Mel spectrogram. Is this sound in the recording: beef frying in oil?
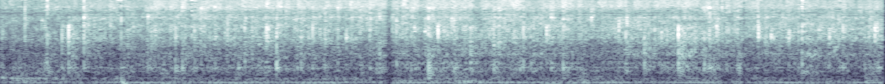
yes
